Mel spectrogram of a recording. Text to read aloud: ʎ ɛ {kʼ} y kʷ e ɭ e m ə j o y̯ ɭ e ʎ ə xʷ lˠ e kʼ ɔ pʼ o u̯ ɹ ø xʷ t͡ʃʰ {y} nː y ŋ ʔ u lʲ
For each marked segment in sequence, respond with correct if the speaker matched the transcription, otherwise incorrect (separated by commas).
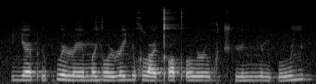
incorrect, correct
